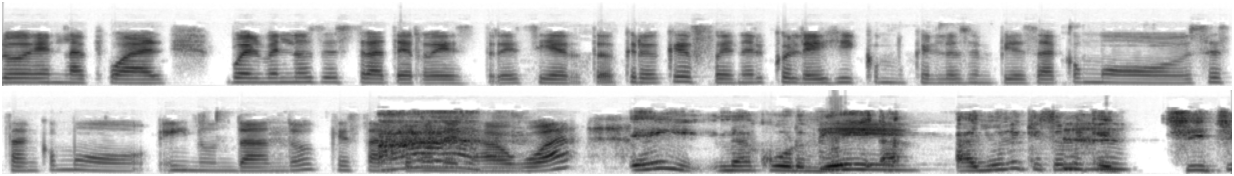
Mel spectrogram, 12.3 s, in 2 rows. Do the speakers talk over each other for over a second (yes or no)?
no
